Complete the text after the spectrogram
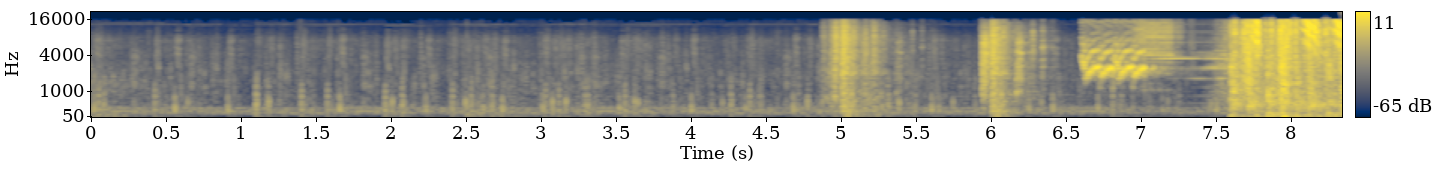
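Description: Footsteps thud on stairs.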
